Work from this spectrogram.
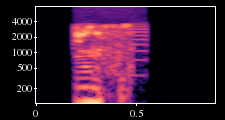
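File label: Raleigh Police Southeast District Dispatch, p25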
